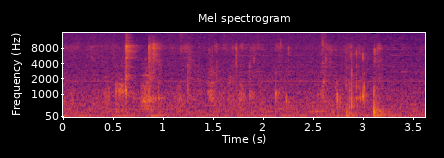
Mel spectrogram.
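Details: Eating okra and raw meat, the Labrador retriever Happy gives a few crisp bites and wet smacks, the strongest early on and again just after three seconds, close to the microphone indoors.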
